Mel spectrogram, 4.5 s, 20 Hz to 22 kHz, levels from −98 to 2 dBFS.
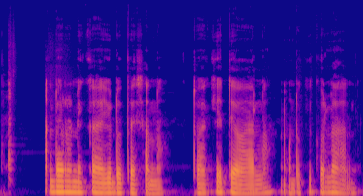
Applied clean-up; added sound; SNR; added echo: neural mask model RNNoise.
